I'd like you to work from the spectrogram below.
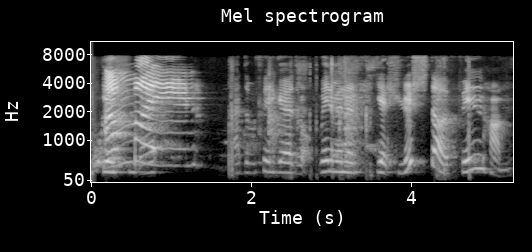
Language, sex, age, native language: Icelandic, male, 10, Icelandic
